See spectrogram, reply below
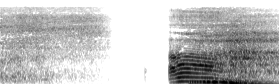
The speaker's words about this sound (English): So let's just take one breath.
